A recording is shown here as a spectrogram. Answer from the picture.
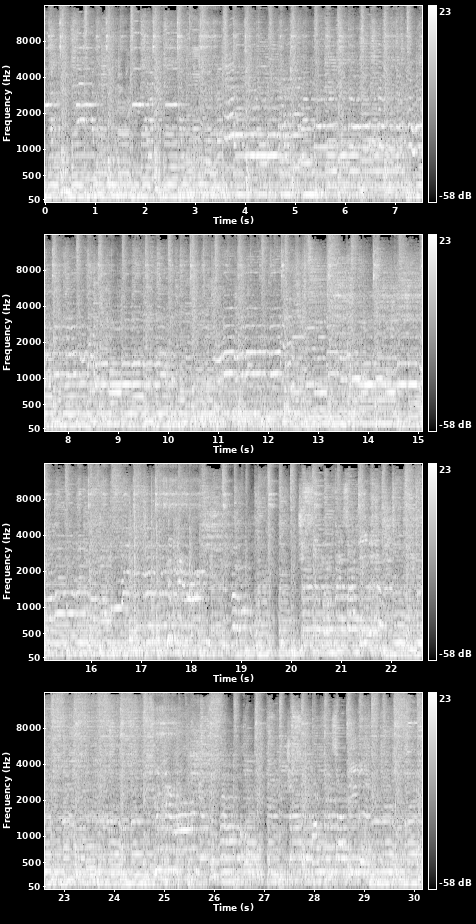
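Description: Live acoustic blues band playing an instrumental passage: acoustic guitar and upright double bass under a harmonica solo with bending notes.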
